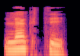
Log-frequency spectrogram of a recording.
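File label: "lacte", French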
